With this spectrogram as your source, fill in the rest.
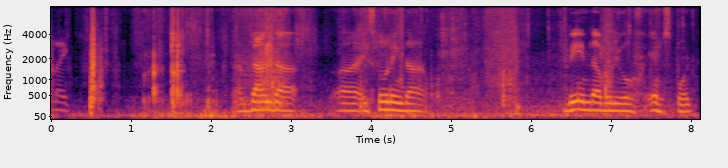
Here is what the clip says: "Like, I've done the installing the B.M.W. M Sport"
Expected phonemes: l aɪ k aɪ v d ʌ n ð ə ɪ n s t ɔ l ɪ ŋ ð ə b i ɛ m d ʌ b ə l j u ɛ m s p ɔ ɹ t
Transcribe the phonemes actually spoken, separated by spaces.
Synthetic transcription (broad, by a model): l aɪ k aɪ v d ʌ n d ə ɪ s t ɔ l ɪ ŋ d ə b i ɛ m d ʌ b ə l j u ɛ m s p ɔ ɹ t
